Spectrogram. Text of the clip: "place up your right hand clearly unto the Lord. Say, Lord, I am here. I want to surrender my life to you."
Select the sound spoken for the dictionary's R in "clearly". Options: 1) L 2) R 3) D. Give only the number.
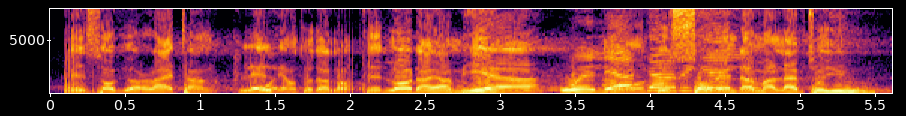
1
